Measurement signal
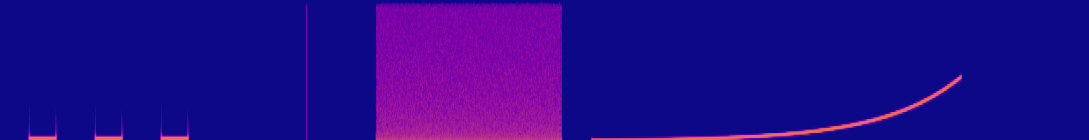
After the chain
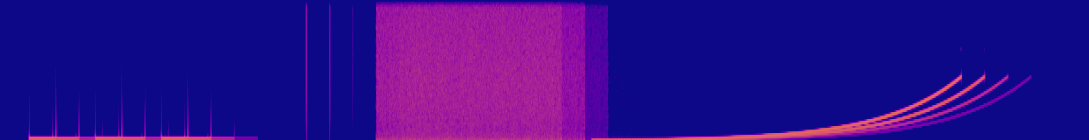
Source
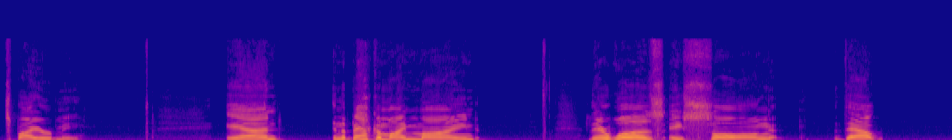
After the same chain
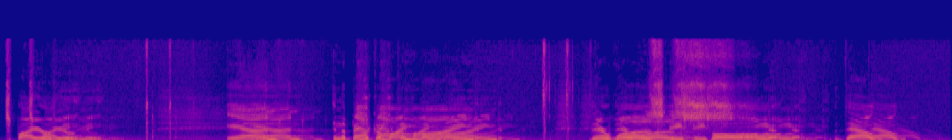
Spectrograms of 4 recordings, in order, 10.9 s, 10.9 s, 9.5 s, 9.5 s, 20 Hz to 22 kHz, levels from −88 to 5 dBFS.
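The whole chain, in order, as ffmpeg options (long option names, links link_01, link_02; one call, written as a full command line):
ffmpeg -i in.wav -af "highshelf=frequency=3800:gain=12,areverse,acompressor=threshold=-37dB:ratio=6:attack=0.27:release=574:knee=6:detection=peak,areverse,aecho=1:1:232|464|696:0.631|0.107|0.0182,volume=3dB" out.wav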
